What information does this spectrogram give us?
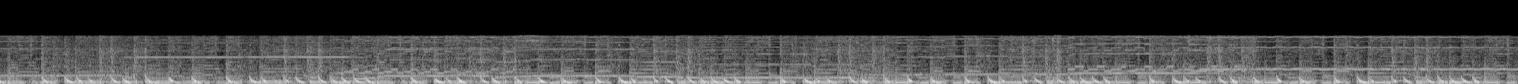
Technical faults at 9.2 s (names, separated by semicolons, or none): none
